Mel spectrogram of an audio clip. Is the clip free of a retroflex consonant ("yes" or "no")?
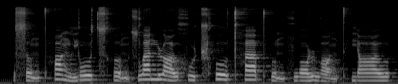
no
